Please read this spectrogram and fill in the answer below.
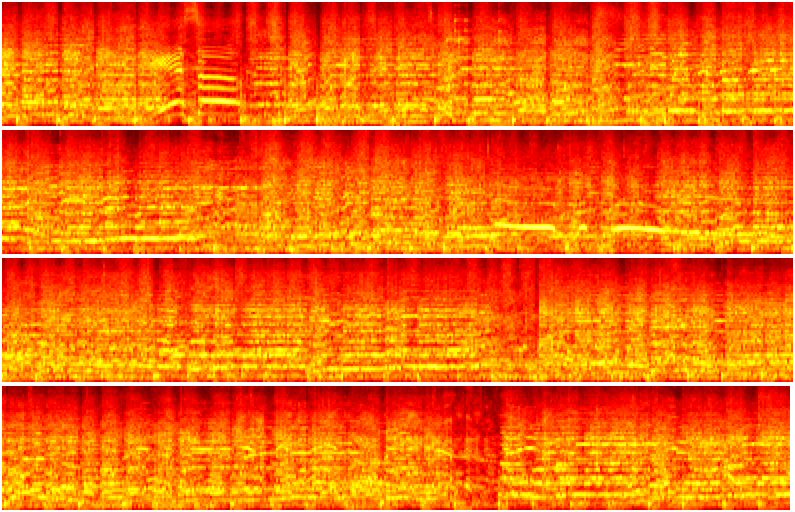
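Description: An Andean festival orchestra playing lively, brass-led dance music with a steady beat, trumpets and other horns carrying the tune.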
